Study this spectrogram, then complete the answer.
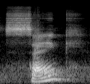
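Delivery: "sank" like the ship sank; French five as "sank"; French cinq. Shown as a demonstration. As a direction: say cinq as English "sank", rising. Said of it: "like the ship sank".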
